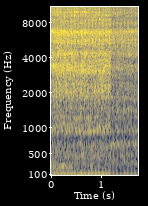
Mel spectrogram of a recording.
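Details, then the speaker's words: Scooter that suddenly began sputtering and dying on the road, after the sputter was cured: engine holds a fast, even idle with no misses, but the idle speed sits too high and the owner plans to adjust it down. "adjust ko lang yung tamang ano niya tamang Menor para hindi masyadong malakas sa gas kasi medyo matas yung gasolina niya eh Mataas yung Menor kaya adjust adjust na lang"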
